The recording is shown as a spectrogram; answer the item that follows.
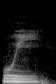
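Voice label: "ujj", Hungarian pronunciation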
